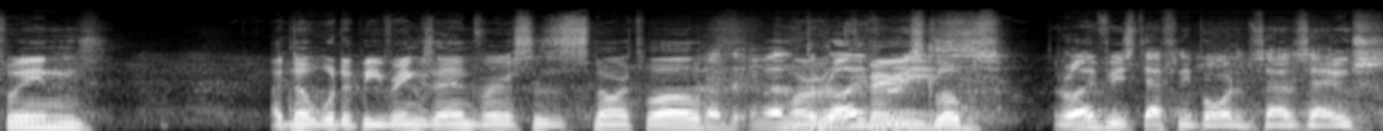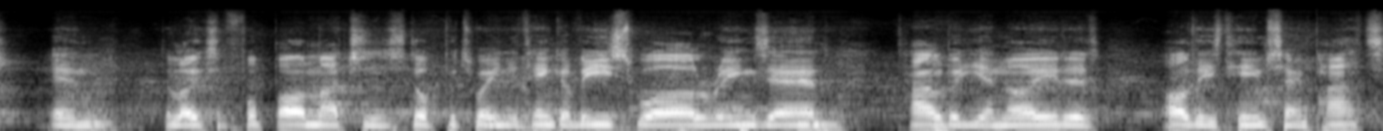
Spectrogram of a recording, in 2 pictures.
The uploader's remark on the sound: Special live edition of the Publin Podcast. Recorded in front of an audience at Cleary’s Pub on Amiens Street.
